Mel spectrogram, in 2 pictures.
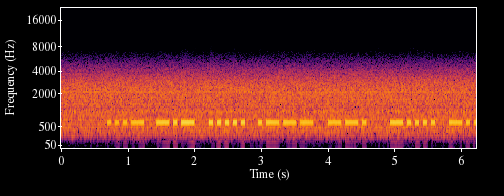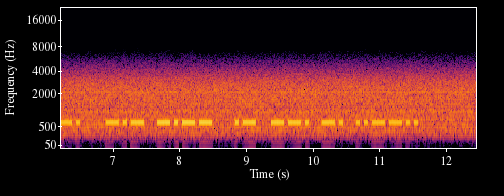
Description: Morse code, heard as a keyed tone, hand-sent with a paddle, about 20 wpm, 630 Hz, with radio static. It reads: VK5JG 6C KY AGN?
